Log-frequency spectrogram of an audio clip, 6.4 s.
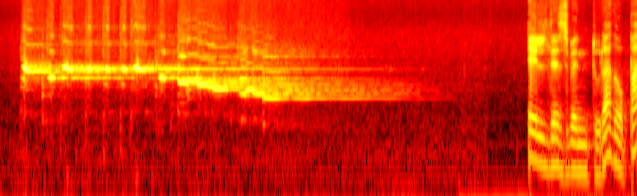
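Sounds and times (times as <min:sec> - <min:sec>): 
light trilling flute melody: 0:00.2 - 0:04.5
speech: 0:05.3 - 0:06.3.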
